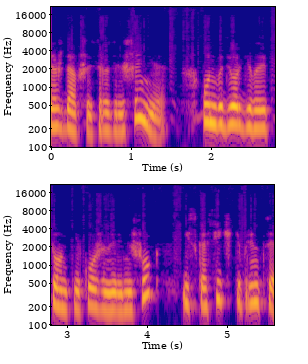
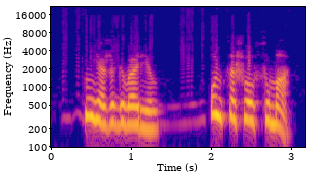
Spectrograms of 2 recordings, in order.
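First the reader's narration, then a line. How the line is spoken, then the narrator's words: Giggling young prince. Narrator (Russian): хихикает юный принц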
